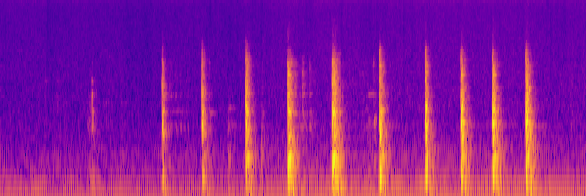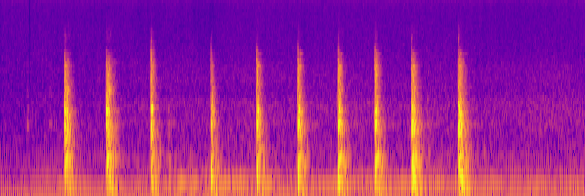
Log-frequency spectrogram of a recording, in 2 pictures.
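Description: Hammer nailing wooden roof shingles: two runs of about ten quick, sharp blows, two to three a second, with a short pause near the middle.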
